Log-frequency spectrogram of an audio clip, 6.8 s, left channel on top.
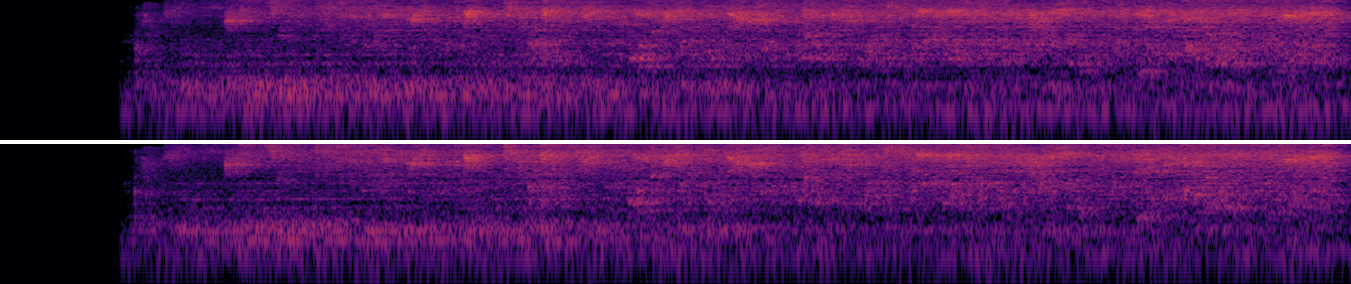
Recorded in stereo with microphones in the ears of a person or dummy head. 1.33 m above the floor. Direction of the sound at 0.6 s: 30° right (ahead or behind).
